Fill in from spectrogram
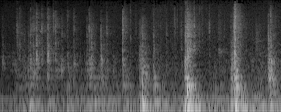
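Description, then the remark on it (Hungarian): A run of small metallic clicks and rattles, like a key working in a lock, ending in a few louder knocks and thuds as a door is opened. No one speaks. “Fordítsátok meg a kulcsot a zárban, és az ajtó kinyílik.”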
